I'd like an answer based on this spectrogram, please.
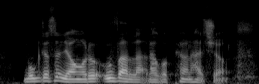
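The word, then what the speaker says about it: uvula: 자, 그 다음 조금 더 성대에서 올라와서 목젖 발음 유의해 볼까요? 우발라. 목젖은 영어로 우발라라고 표현하죠.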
